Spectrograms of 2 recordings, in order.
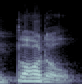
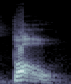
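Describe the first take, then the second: First: The middle consonant is said as a d. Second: The middle consonant is dropped, with no t. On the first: "you put D's in it. You say bottle" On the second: "We don't typically do T's at the end. And we definitely don't do T's in the middle"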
